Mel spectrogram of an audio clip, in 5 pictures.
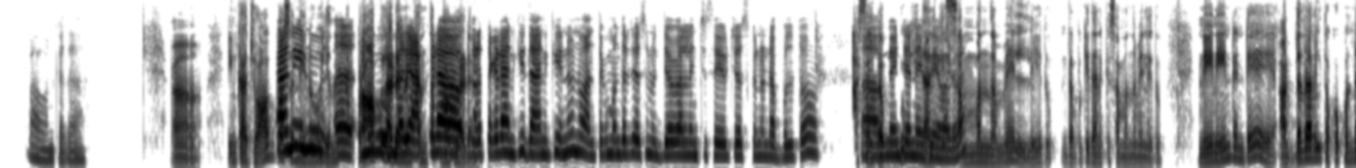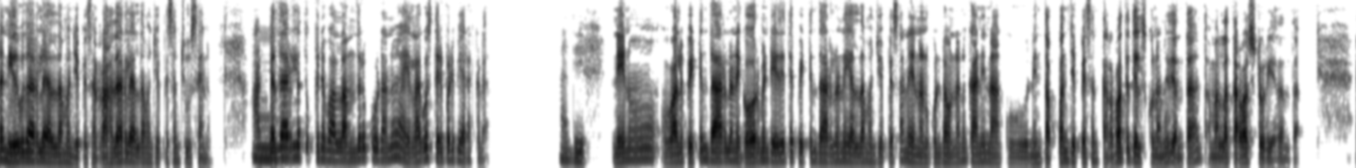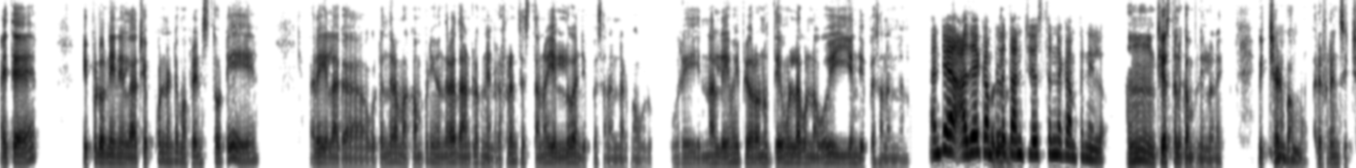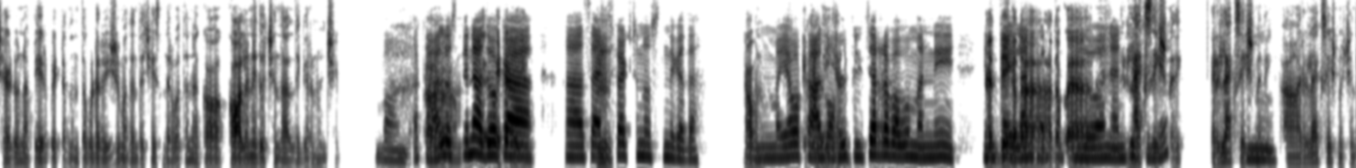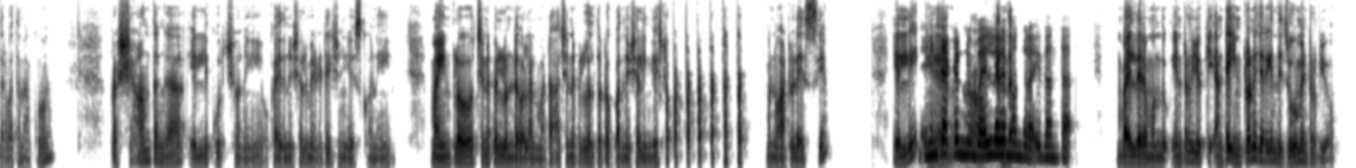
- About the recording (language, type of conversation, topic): Telugu, podcast, ఉద్యోగ భద్రతా లేదా స్వేచ్ఛ — మీకు ఏది ఎక్కువ ముఖ్యమైంది?
- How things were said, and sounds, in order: other background noise; in English: "జాబ్"; in English: "సేవ్"; in English: "మెయింటైన్"; in English: "గవర్నమెంట్"; in English: "స్టోరీ"; in English: "ఫ్రెండ్స్ తోటి"; in English: "కంపెనీ"; in English: "కంపెనీలో"; in English: "కంపెనీలో"; in English: "కంపెనీలోనే"; in English: "రెజ్యూమ్"; in English: "మెడిటేషన్"; in English: "ఇంటర్వ్యూకి"; in English: "జూమ్ ఇంటర్వ్యూ"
